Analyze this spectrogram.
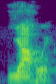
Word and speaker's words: Yahweh: to say Je but the great pronunciation has always been Yahweh yah we see here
